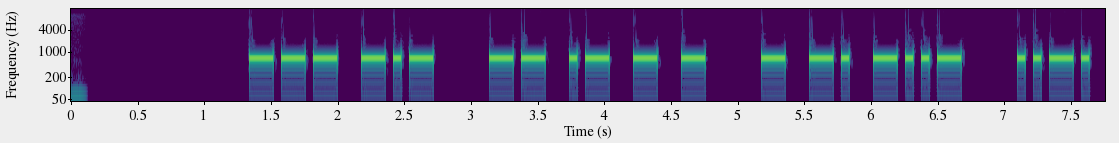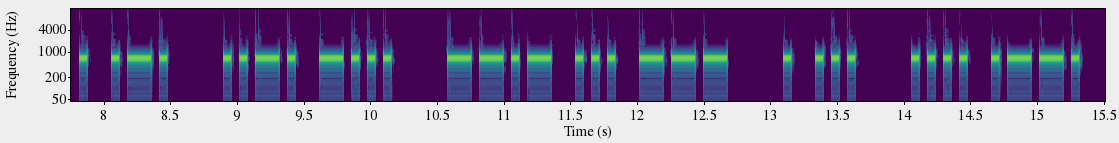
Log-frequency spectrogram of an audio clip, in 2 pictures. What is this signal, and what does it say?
Morse code, heard as a keyed tone, about 20 wpm, 700 Hz. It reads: OK MATT TNX FER FB QSO ES HP
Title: Practice QSO - Exchange 4 - Ending - 20wpm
